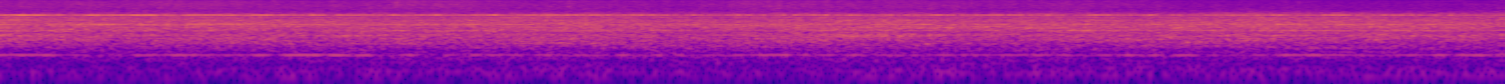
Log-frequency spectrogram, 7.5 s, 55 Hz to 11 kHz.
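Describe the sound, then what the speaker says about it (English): A Turkish Airlines jet bound for Istanbul departs Amsterdam Schiphol, its engines a loud, steady roar with a sustained tonal whine held evenly across the whole stretch, heard alone without talk. "Turkish Airlines flight 1952 to Istanbul."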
